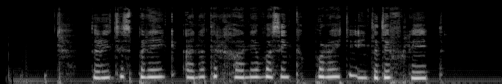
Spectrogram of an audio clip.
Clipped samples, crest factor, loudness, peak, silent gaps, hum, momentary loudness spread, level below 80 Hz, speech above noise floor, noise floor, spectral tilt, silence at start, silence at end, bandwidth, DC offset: under 0.1%; 16 dB; -22 LUFS; -6 dBFS; none; 50 Hz at -55 dBFS; 7 LU; -50 dBFS; 33 dB; -54 dBFS; -4.5 dB/octave; 0.45 s; 0.6 s; 16 kHz; under 0.1%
